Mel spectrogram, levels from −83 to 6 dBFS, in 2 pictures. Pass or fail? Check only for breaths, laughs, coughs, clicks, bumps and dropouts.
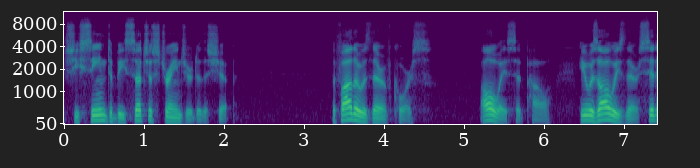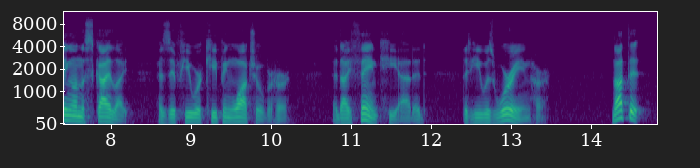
pass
